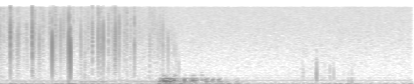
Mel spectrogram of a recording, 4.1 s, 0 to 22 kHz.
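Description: Vinyl 45 rpm single playing on past the end of the song: sharp crackles and pops from the stylus in the groove, a short low thump about two seconds in, then steady surface hiss with a faint hum.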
